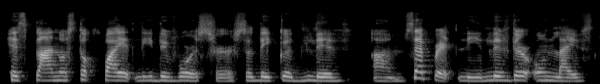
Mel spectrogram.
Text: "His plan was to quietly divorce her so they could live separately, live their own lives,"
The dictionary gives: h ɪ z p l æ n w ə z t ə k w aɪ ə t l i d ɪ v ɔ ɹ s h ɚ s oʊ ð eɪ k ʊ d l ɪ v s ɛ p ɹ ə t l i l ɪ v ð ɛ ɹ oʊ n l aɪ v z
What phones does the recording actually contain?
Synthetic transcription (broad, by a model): h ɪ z p l æ n w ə s t ə k w aɪ ə t l i d ɪ v ɔ ɹ s h ɚ s oʊ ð eɪ k ʊ d l ɪ v s ɛ p ɹ ə t l i l ɪ v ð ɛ ɹ oʊ n l aɪ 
